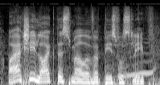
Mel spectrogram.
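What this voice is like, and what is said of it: Put-on Afrikaans-style accent. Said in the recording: “Can I try it in a Wesley-esque accent ... I like Afrikaans vibe.”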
